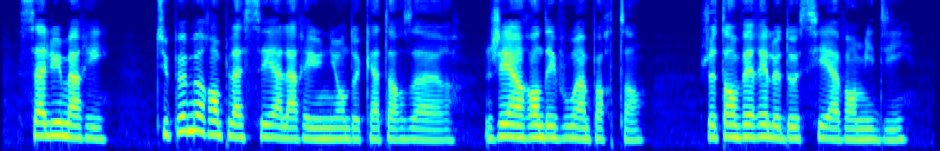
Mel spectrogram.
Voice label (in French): Quebec Travail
